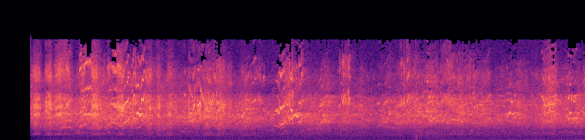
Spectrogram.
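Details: Rainbow and scaly-breasted lorikeets in their end-of-day daily squabble over a perch in the Noosa Biosphere Reserve, Queensland, Australia: a dense, continuous wash of shrill, harsh screeching and squealing from many birds, without pause after a brief silent start.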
